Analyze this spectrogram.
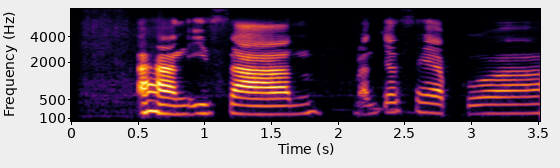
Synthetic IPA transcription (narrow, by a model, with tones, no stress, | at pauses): ʔa̰ː˧haː˨˦nʔiː˧˥saː˨˦n | ma˧˥nt͡ɕa˧˨sɛː˧˩p̚ku˧ɐ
